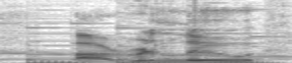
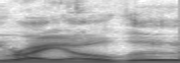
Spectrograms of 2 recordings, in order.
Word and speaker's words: Riolu: You can find Graveler, Seviper, Beldum, Wormadam, but only the Sandy Cloak, Riddloo, Granados, Dolphin. Actually, wait, Riddloo might be special because it has a question. Are you saying Riolu?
